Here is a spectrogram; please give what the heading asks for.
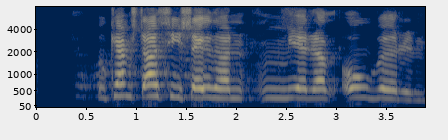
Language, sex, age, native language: Icelandic, other, 12, Icelandic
